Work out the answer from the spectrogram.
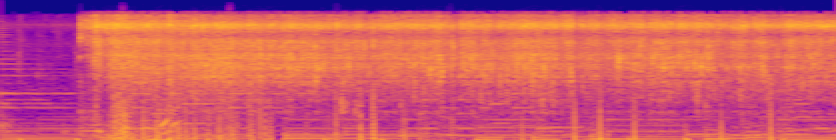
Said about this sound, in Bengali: দিয়ে দিচ্ছি একটু ফোড়নে কালো জিরে ফোড়ন থেকে যেই সুন্দর গন্ধ বেরোবে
